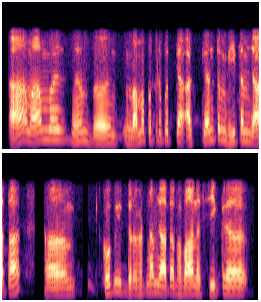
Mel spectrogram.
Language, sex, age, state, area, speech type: Sanskrit, male, 18-30, Madhya Pradesh, urban, conversation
